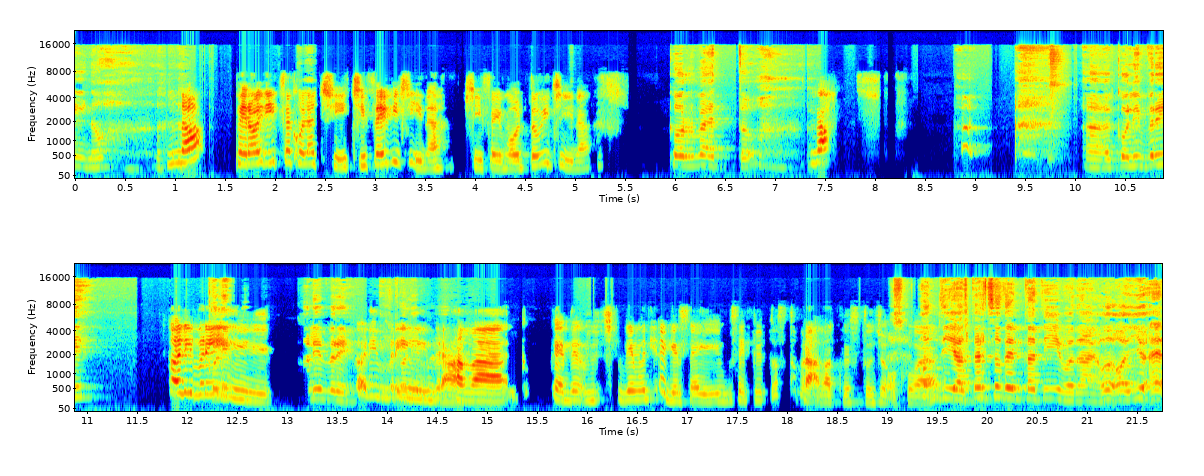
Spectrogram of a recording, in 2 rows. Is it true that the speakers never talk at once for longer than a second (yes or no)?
no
